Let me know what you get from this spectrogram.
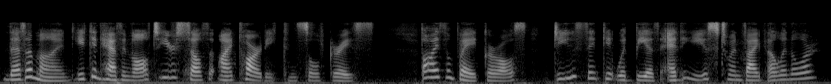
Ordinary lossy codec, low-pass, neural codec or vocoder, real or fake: AAC, 48 kbps; 7.2 kHz; codec, 16 kHz, 0.5 kbps, FunCodec, trained on LibriTTS, 25 frames a second; fake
